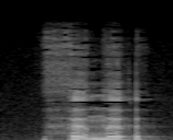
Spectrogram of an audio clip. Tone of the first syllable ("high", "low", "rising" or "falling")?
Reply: falling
